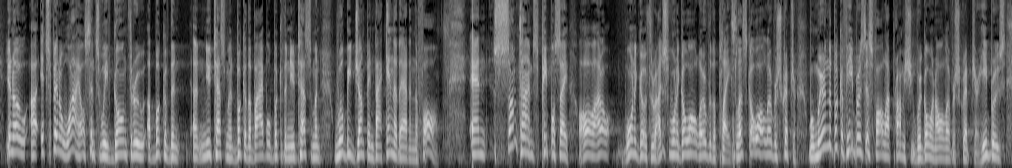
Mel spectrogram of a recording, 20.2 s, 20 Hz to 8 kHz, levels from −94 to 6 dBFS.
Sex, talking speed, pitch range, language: male, 230 wpm, 165-220 Hz, English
